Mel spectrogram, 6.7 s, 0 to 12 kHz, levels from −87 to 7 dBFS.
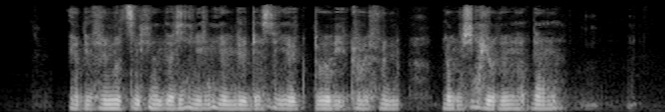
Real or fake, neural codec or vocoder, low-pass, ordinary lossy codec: fake; autoencoder, 22.05 kHz, a latent of 192 numbers a frame, VITS, trained on one speaker; 9.9 kHz; AAC, 48 kbps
